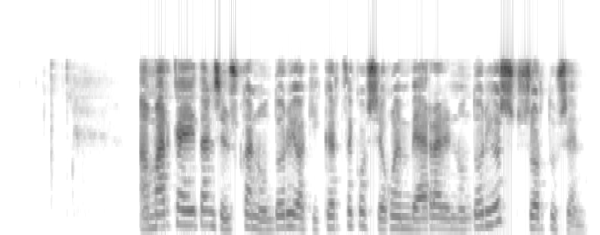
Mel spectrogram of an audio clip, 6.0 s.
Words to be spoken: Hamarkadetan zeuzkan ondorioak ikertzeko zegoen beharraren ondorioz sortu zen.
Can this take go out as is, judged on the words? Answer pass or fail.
pass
